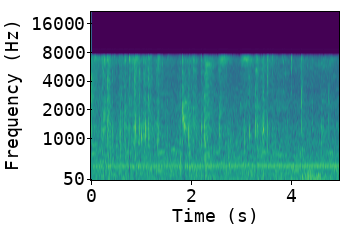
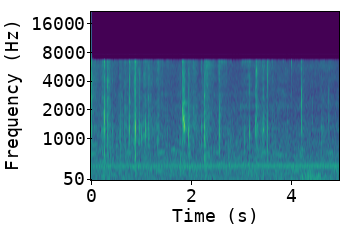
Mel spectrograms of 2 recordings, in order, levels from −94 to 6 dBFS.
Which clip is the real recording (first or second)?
first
